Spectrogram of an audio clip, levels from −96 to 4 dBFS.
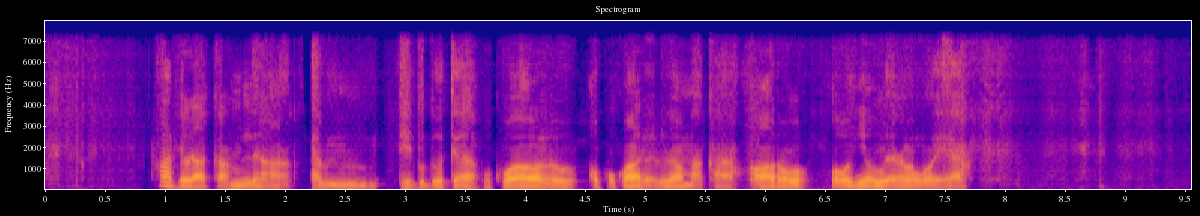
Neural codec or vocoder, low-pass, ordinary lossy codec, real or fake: codec, 16 kHz in and 24 kHz out, 0.6 kbps, FireRedTTS-2 codec; 7.2 kHz; none; fake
